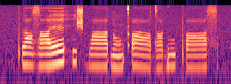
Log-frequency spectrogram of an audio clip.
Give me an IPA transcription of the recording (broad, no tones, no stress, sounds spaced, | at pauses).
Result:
pʼ əː zˤ ɛː h i ʃ b ɑː ɗ ɔ̃ kʼ ɑː dˤ u ɠ u pʼ ɑː s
